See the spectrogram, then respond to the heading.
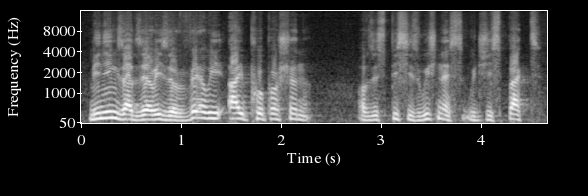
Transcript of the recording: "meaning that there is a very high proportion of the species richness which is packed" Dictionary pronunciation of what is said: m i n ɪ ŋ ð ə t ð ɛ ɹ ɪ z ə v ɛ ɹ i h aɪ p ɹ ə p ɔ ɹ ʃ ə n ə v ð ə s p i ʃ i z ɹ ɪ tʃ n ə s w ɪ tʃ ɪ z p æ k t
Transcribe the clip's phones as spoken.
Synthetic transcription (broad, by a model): m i n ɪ ŋ ð ə t ð ɛ ɹ ɪ z ə v ɛ ɹ i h aɪ p ɹ ə p ɔ ɹ ʃ ə n ə v ð ə s p i ʃ i z w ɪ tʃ n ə s w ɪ tʃ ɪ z p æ k t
